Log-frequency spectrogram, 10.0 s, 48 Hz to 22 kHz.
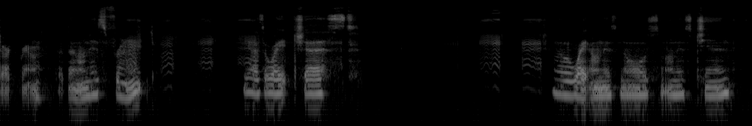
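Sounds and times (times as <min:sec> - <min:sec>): puppy squeak-whimper: 0:01.8 - 0:03.4, 0:06.0 - 0:07.4.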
